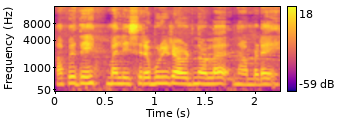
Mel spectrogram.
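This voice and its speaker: A woman's voice: fairly high pitch, flat delivery, rapid-fire, mellow, slight background noise. A woman vlogger narrating her day in a rambling, chatty voice-over, full of tag words.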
